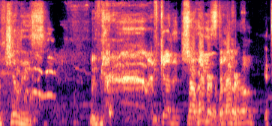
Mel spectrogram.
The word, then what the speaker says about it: Chili's: I've got a No, Chili's down the road. it's pronounced Chillis.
